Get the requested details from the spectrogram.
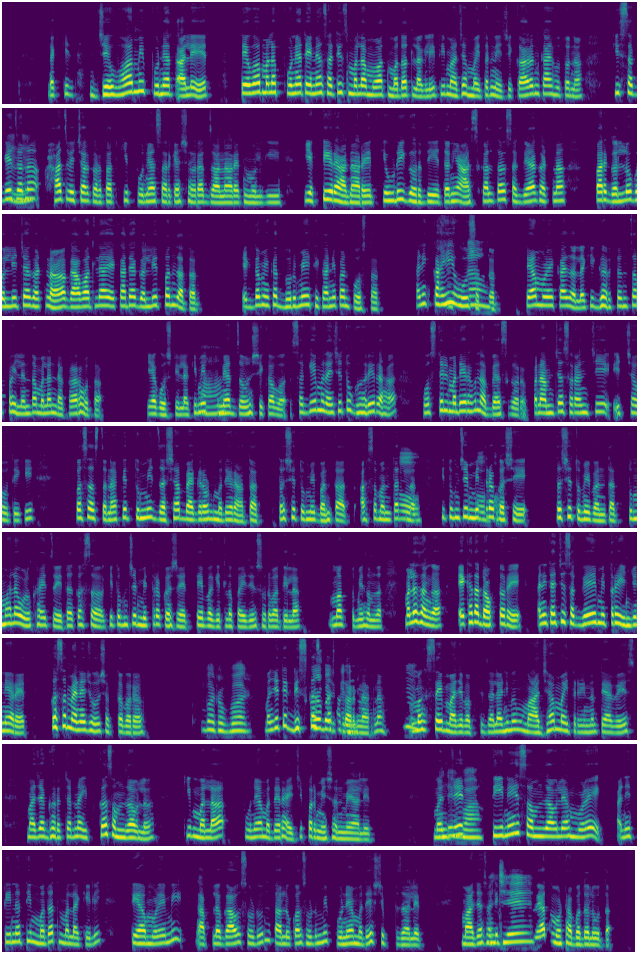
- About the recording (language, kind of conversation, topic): Marathi, podcast, कधी एखाद्या छोट्या मदतीमुळे पुढे मोठा फरक पडला आहे का?
- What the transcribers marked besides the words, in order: other background noise; tapping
